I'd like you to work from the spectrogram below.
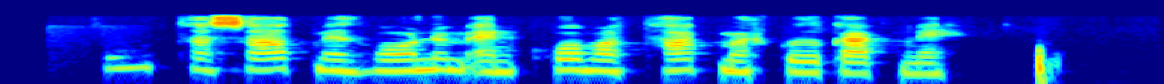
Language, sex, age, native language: Icelandic, female, 50-59, Icelandic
